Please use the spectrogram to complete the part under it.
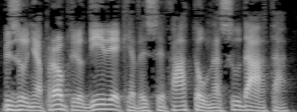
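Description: A man narrating a storybook in an expressive, animated way. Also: lowish voice, normal speed.

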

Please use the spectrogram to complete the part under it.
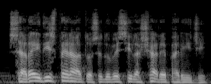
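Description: A man voicing a sly, eager young male schemer in an audiobook, with a husky voice. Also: mid-range voice, lively intonation, fast talker, fairly bright tone, faint music behind, pitched above the performer's own voice.

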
